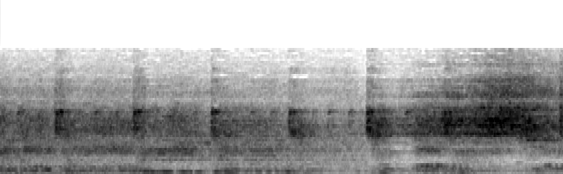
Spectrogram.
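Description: Choral music: a choir singing slow, sustained chords.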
